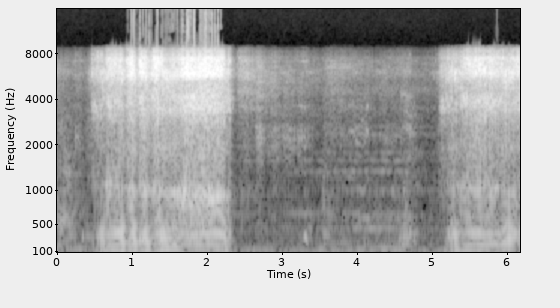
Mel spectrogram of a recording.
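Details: Jon sleeping on the couch: loud, rough, rattling snores on breathing in, separated by quieter breathing out, about 13 breaths a minute.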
